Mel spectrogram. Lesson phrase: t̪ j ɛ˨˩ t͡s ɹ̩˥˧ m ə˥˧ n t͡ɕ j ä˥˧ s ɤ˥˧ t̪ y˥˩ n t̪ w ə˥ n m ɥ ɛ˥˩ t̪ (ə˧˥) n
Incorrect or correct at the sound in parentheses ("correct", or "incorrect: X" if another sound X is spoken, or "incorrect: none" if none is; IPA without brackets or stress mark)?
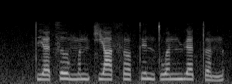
incorrect: ə˨˩˦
